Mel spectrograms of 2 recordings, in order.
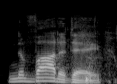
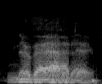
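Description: First: Nevada is said with a Spanish-style vowel. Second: Nevada is said with the local Nevadan vowel. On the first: This is how the rest of the country says it. "as the Spaniards probably originally pronounced it" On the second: This is how people living in the state say it. "we live in Nevada, so we say"

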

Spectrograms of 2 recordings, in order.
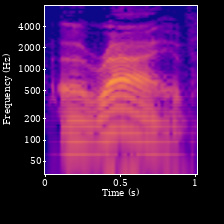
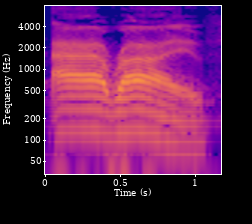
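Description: First: The first vowel is a weak schwa. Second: The first vowel is a full, clear vowel. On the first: The speaker calls it right. "but arrive. Weak, strong" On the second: The speaker calls it wrong. "or arrive"

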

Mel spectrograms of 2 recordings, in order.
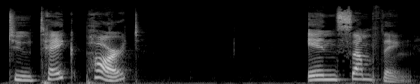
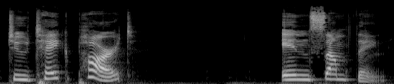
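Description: The two takes are said the same way.

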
